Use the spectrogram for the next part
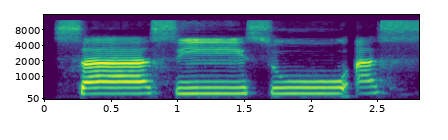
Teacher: Sedangkan sin sa si su as terbuka ya. Kondisi pita suaranya itu terbuka. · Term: hames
